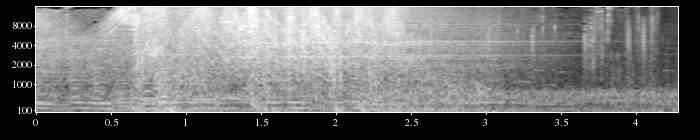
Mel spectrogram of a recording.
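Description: A magic spell whooshes and shimmers loudly.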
